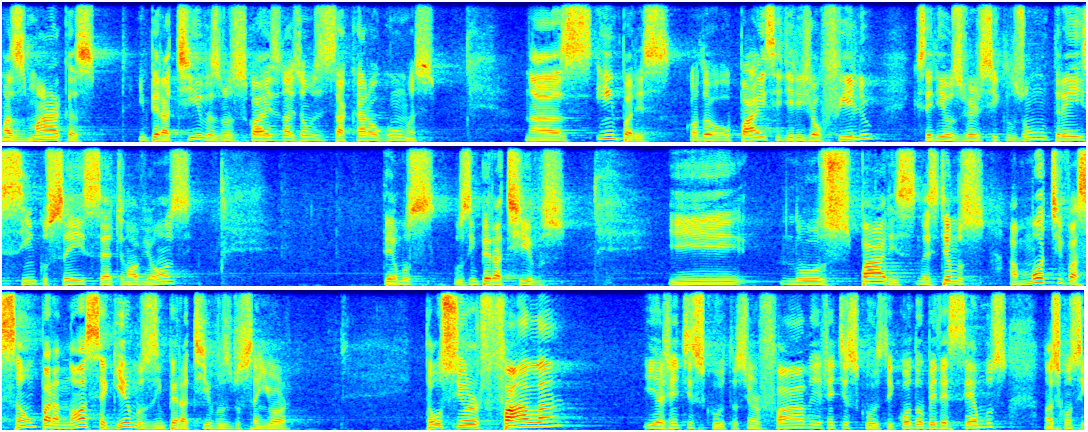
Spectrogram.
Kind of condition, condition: setting, large echoing room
